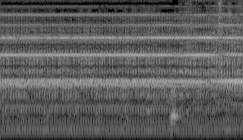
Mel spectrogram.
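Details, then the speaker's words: Atari Centipede cocktail arcade cabinet, reassembled and powered on in non-test mode with monitor out: loud constant high-pitched alarm tone over the game's beeps and music, absent in switch test mode; caused by a shorted slam switch. "You can hear the game playing, but it is making an awful noise."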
